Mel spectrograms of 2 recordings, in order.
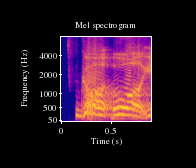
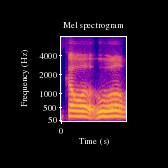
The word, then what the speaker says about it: Goa'uld: Goa'uld, you're right. He's the only one who says Goa'uld without a D. – Goa'uld. – He has his own special pronunciation.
